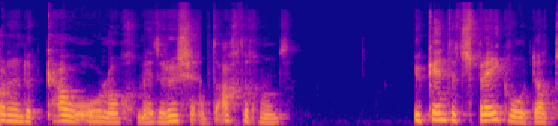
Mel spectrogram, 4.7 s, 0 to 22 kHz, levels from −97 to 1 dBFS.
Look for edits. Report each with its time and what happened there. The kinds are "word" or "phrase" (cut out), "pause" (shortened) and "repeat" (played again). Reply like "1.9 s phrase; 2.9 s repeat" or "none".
1.6 s phrase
